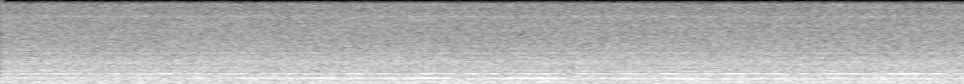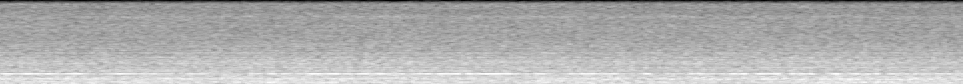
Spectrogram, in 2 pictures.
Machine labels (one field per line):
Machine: fan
